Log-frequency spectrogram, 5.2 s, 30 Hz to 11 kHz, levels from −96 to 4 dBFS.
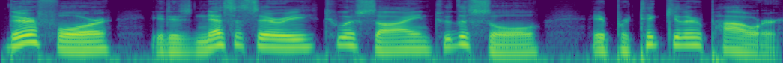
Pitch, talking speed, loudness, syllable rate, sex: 125 Hz, 140 wpm, -18 LUFS, 5.1 syllables/s, male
